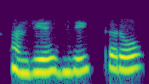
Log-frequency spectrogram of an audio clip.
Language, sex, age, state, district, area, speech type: Punjabi, female, 18-30, Punjab, Hoshiarpur, urban, conversation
